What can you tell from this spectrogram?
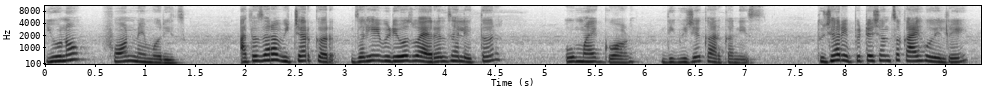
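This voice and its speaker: Woman voicing a vengeful young woman in a storybook, taunting and cruel, fairly high voice, mocking drawl. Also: moderate pace, a little mellow, lightly acted. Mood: gloating. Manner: taunting, sing-song mockery mixed with English.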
